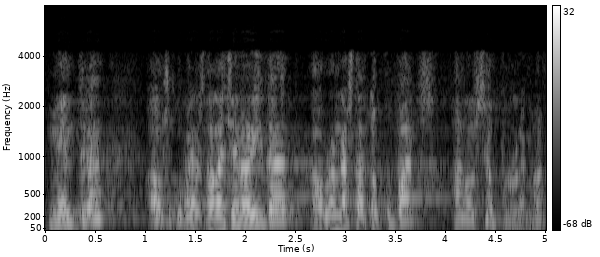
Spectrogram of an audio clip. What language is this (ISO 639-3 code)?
cat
